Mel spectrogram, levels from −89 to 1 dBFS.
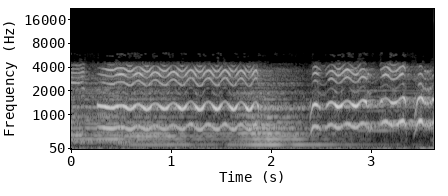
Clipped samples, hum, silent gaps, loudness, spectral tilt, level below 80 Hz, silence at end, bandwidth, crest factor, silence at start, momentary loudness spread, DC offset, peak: under 0.1%; none; none; -21 LUFS; -5 dB/octave; -54 dBFS; 0 s; 6.2 kHz; 12 dB; 0 s; 7 LU; under 0.1%; -10 dBFS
